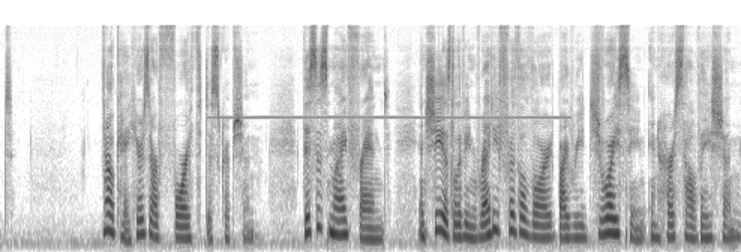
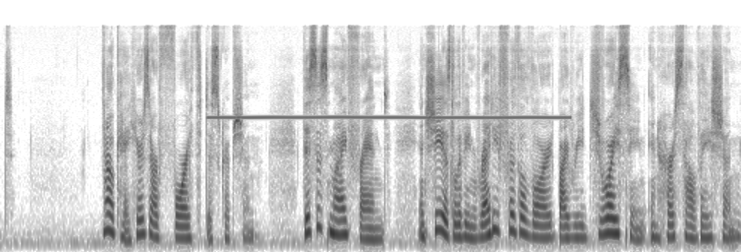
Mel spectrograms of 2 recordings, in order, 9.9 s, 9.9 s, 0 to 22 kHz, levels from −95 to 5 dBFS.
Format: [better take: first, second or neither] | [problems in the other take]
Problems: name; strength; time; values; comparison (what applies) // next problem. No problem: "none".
first | high-pitched whine; loud; from 3 to 7.5 s; 4 kHz, 9 dB below the speech; faint in the first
